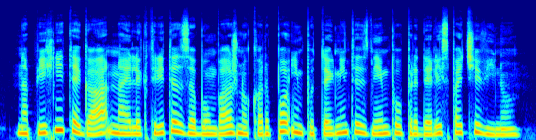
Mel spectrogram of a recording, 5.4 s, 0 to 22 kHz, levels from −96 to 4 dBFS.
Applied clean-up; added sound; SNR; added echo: none; none; none; none.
